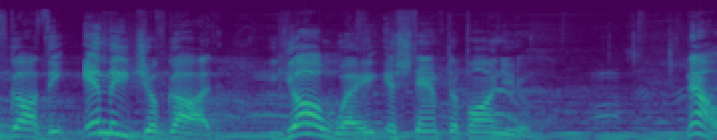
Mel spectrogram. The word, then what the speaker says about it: Yahweh: It's only as man and woman come together, stamped upon them is Yahweh, yod, hey, vav, hey, Yahweh. We mispronounce it Jehovah.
